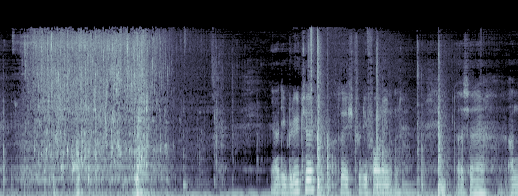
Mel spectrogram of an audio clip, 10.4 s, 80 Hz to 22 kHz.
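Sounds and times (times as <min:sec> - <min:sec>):
running water splashing as zucchini are rinsed: 0:00.3 - 0:03.8
speech: 0:05.5 - 0:08.1, 0:09.2 - 0:10.3.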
